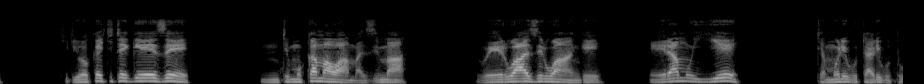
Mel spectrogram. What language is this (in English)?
Ganda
